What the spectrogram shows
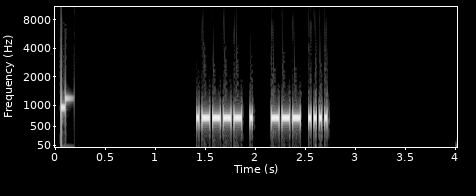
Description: Morse code, heard as a keyed tone, about 42 wpm, 700 Hz. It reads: 1E OH
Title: Field Day Exchanges - 45wpm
